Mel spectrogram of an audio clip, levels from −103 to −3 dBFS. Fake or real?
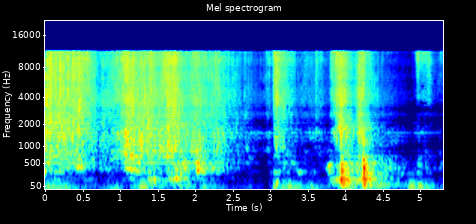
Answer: fake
